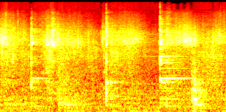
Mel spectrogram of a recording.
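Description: Spices and curry leaves dry roasting for bisibelebath powder, a steady dry sizzle broken by three sharp stirring scrapes at a regular pace, up close with no talk.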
